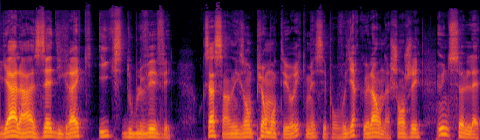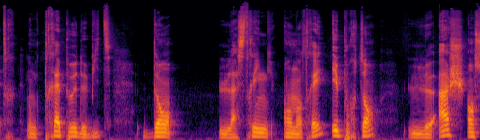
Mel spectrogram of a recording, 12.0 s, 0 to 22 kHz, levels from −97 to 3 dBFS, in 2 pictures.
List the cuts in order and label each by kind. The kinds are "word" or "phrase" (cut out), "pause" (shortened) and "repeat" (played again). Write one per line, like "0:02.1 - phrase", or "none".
0:05.4 - word
0:06.2 - pause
